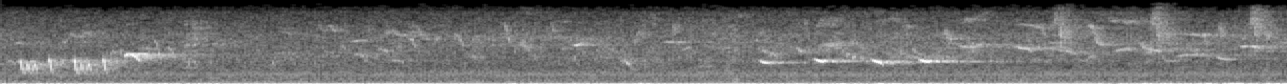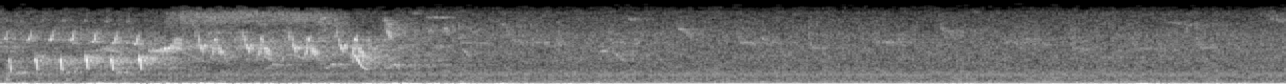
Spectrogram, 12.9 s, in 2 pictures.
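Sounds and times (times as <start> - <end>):
low background hum: 0.0 - 12.8
nightingale singing: 0.0 - 12.8
other birds chirping: 0.0 - 12.8.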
